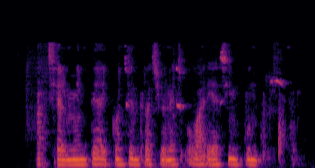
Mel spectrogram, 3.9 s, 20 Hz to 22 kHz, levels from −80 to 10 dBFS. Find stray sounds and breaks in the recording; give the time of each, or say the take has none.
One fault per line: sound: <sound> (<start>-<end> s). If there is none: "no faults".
no faults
